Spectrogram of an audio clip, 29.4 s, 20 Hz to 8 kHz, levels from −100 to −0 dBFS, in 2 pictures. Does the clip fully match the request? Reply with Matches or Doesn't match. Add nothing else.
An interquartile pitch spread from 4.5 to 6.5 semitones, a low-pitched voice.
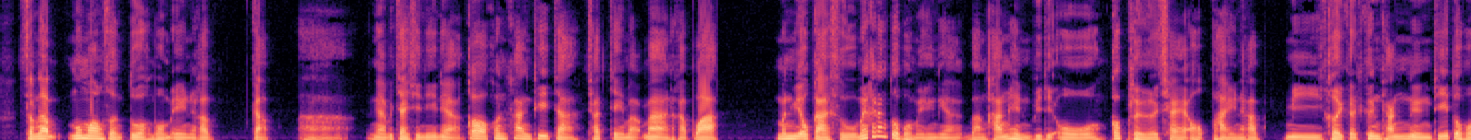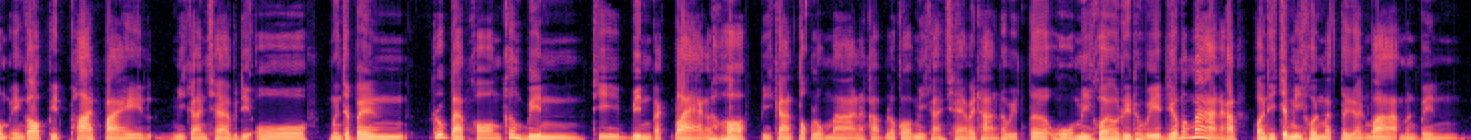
Doesn't match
